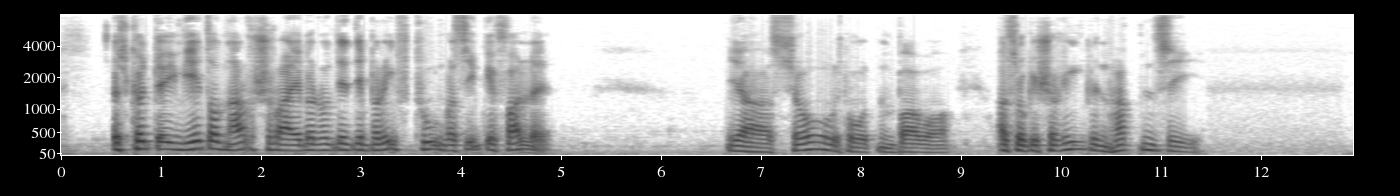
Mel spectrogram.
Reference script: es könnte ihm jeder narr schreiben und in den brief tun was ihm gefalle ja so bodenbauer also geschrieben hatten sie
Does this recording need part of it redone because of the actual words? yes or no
no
